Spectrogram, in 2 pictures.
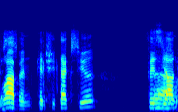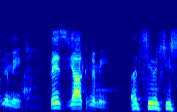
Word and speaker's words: physiognomy: yeah I like that that is more reasonable physiognomy stop texting me I got it goty am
